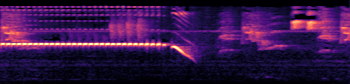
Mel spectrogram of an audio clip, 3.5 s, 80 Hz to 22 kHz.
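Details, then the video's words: [['Sirtu (golden-bellied gerygone) song used as a lure: a loud, rapid pulsed trill held on one steady high pitch for about 1.6 seconds, ending in a sharp downward slur, followed by softer high chirps.']] "pancingan sirtu gacor"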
